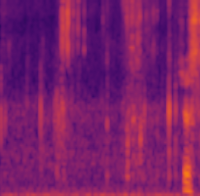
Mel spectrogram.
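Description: Footsteps on a leaf-strewn garden path, a few soft crunches over a low steady rumble.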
